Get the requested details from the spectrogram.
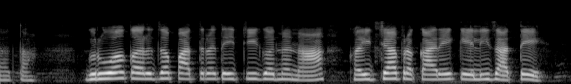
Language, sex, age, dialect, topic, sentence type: Marathi, female, 18-24, Southern Konkan, banking, question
